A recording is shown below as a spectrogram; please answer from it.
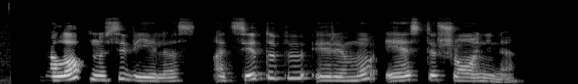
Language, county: Lithuanian, Vilnius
